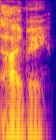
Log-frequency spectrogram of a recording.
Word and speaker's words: Jaime: right seth yeah and he pronounces it jaime jaime oh i'm so sorry jaime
